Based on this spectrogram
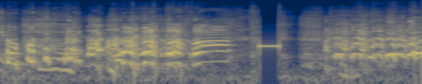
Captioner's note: audience laughing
